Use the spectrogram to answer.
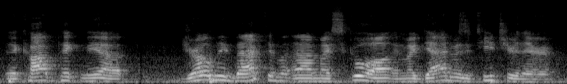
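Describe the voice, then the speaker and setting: His voice sits a little high, slightly mellow, at a normal pace. He's a livestream host at his home desk, spinning rambling, self-mocking stories stuffed with "like" in casual stream chat. The audio has an echoey room sound and a faint hum.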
